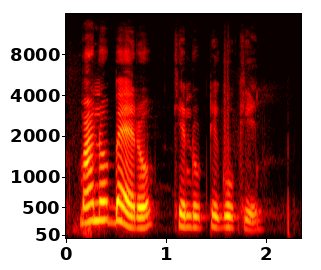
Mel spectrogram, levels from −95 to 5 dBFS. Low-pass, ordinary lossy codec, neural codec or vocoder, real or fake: 14.4 kHz; none; none; real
